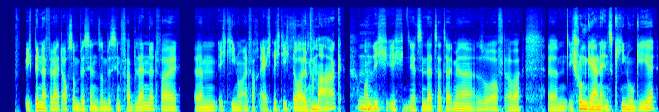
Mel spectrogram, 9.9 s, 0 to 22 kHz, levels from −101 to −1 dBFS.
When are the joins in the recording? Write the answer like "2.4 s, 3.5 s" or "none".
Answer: 2.8 s, 4.1 s, 6.0 s, 6.8 s

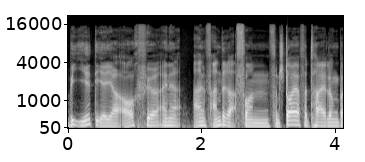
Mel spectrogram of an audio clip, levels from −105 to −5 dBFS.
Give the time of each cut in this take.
2.1 s, 2.5 s

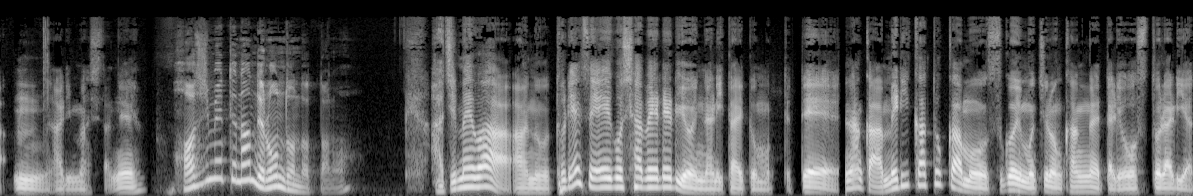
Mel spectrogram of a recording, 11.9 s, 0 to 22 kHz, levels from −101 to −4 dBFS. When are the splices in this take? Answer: 8.5 s

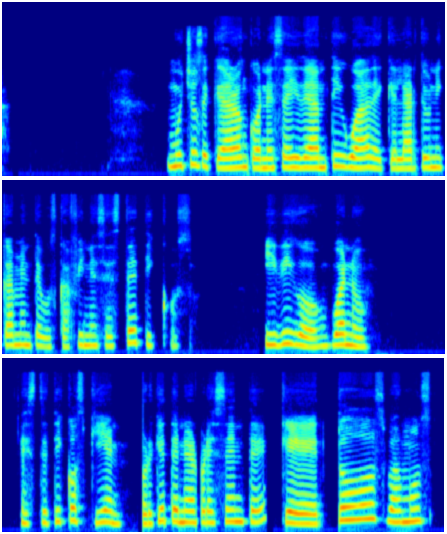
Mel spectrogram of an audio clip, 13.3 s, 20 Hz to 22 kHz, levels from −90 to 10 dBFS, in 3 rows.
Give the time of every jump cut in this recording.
2.0 s, 9.7 s, 10.4 s, 10.8 s

